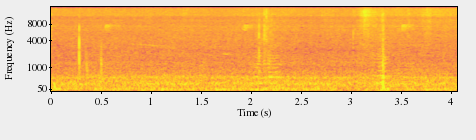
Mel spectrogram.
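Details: Swarming honey bees being shaken into a box on a two-swarm day in early May; steady low buzzing drone throughout, broken by a few brief knocks near the end.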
